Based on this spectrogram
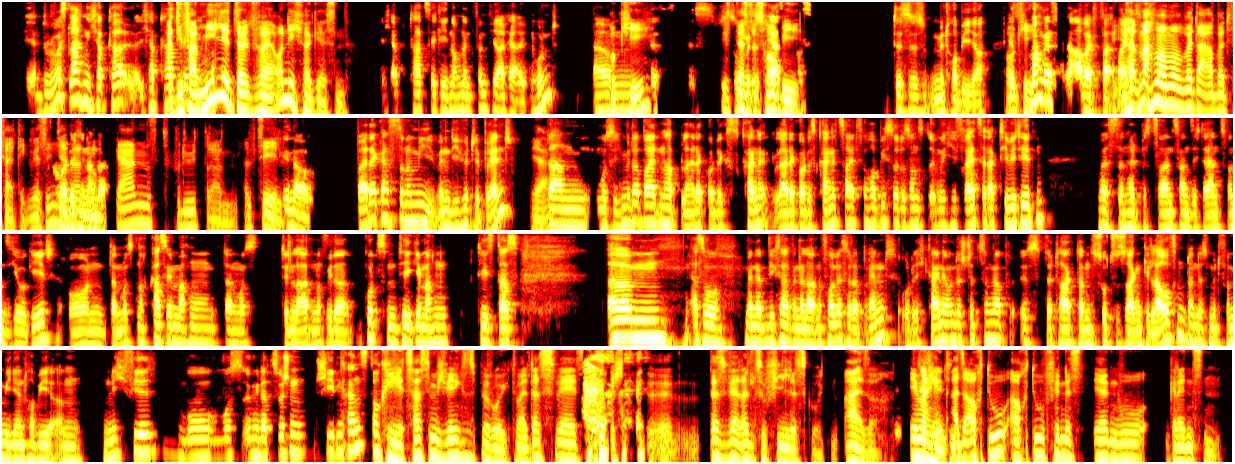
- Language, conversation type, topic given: German, podcast, Wie kann man Hobbys gut mit Job und Familie verbinden?
- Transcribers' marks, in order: joyful: "Ja, machen wir mal mit der"; stressed: "ganz"; "Gottes" said as "Gottex"; stressed: "Ähm"; other background noise; laugh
